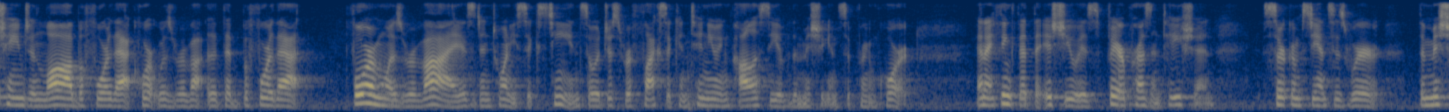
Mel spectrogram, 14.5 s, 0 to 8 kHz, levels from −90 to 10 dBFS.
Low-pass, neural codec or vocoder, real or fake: 7.2 kHz; none; real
